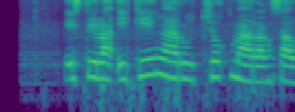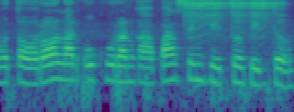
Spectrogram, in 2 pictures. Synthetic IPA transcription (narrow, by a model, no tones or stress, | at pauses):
ʔist̪ilahʔikiŋaɾud̥ʒ̥ʊ̤k̚maɾaŋsawət̪ɔɾɔlanukuɾankapalsɪŋb̥e̤d̪̥ɔ̤b̥e̤d̪̥ɔ̤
